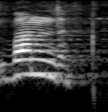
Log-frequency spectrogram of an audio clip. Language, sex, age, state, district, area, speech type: Maithili, female, 45-60, Bihar, Madhepura, rural, read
